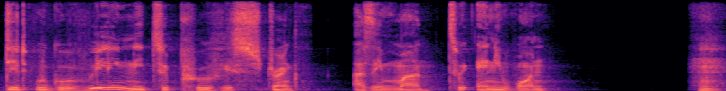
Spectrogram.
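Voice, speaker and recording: A man's voice: low-pitched, slow, long pauses, fairly bright tone. A man delivering scripted, dramatic narration as the narrator of a radio drama.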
